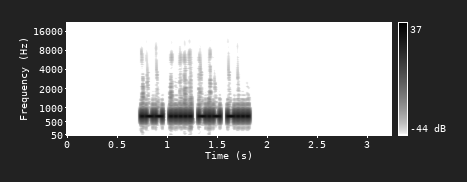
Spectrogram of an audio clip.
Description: Morse code, heard as a keyed tone, about 53 wpm, 700 Hz. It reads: W5KB
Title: USA Call Signs - 4 Characters - 50wpm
